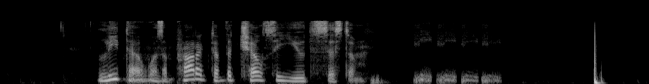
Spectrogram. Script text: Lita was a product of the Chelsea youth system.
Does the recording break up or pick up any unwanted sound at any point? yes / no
yes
